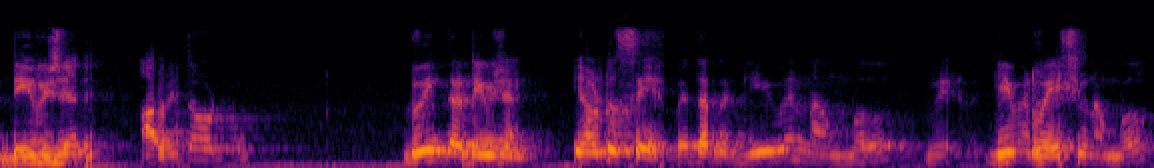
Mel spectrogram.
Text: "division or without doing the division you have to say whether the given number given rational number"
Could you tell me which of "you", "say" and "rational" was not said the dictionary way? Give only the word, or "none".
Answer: rational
